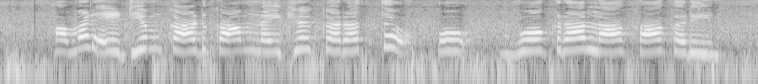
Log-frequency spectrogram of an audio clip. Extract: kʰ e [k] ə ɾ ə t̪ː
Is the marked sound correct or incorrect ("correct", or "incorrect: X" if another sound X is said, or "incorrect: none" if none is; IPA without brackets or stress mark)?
correct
